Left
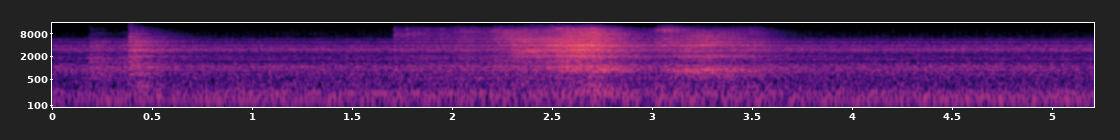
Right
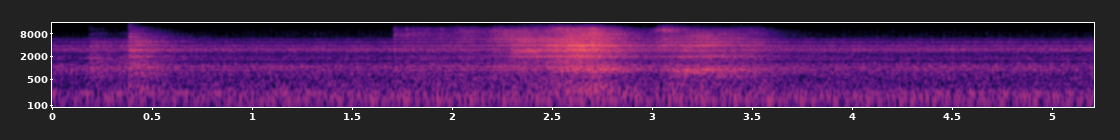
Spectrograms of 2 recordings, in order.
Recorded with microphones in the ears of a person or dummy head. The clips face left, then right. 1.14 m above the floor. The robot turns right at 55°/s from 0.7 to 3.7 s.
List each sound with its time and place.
0.2 s a microwave: 25° right (ahead or behind), 1.0 m
1.7 s chopping: 105° right, 1.5 m; by 3.6 s 5° right, 1.5 m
